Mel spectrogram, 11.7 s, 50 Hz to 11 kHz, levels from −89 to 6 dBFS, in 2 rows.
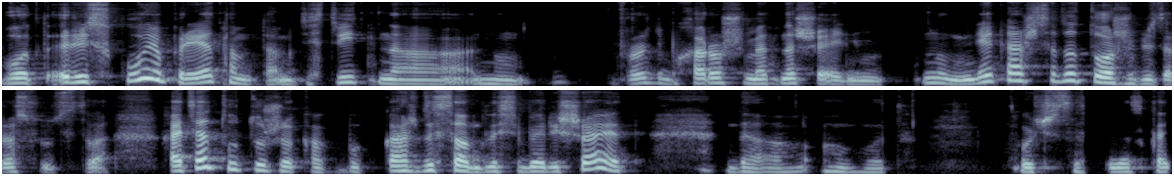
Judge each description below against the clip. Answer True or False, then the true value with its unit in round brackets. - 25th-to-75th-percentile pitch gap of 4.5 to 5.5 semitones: True (5.2 semitones)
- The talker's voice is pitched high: False (175 Hz)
